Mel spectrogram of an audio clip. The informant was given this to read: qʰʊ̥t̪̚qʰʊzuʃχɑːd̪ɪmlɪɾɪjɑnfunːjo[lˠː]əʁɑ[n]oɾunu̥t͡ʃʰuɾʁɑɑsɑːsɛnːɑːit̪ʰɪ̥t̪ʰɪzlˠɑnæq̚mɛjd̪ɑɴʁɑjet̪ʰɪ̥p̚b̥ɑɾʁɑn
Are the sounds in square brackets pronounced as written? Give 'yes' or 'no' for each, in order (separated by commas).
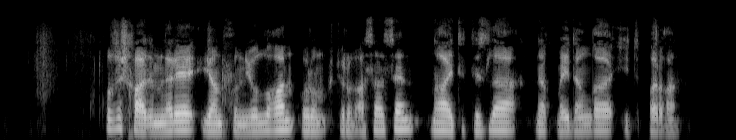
yes, yes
